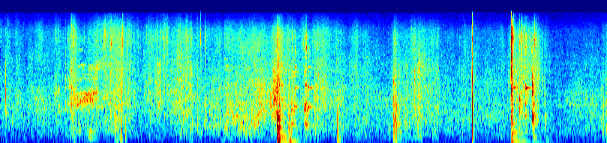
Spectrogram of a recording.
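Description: A heavy log scrapes and thumps as it is lifted.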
